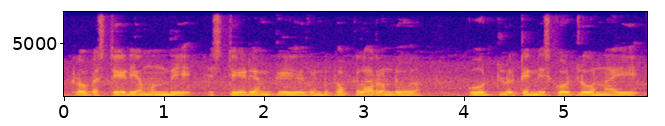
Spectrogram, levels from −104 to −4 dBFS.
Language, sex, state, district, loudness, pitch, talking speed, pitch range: Telugu, male, Telangana, Hyderabad, -15 LUFS, 115 Hz, 135 wpm, 110-120 Hz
